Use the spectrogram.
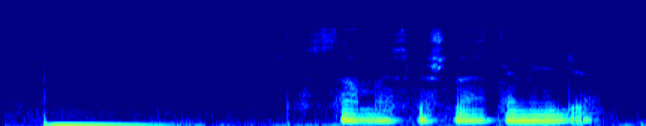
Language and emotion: Russian, sad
